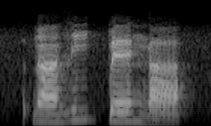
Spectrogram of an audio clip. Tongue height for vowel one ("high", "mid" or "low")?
low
